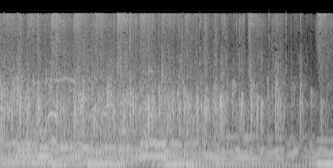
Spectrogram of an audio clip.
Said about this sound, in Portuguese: Será que podemos dar um brado de júbilo, um aplauso ao nosso Deus?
